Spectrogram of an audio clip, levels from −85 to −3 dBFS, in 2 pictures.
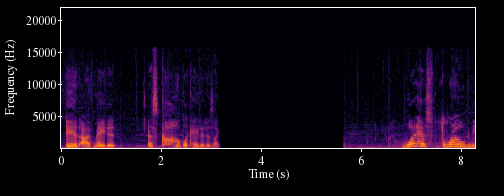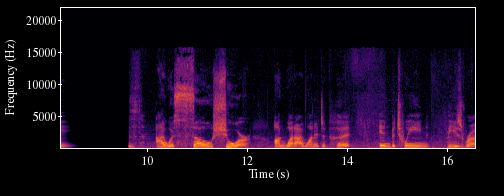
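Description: Incoming audio stops twice, from 3.13 to 5.65 s and from 8.27 to 9.64 s, likely a long network dropout. The receiver briefly stretches the last sound into a fading buzz or hiss, then leaves about 2.4 s and 1.1 s of silence. Playback resumes with those stretches lost.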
